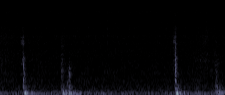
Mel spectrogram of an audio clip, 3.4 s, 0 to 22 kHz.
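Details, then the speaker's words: 2005 Ford F-150 Lariat 4WD: a few soft, spaced clicks and thumps as the transfer case shift motor moves to four-high; normal actuator operation, with the four-high light illuminating. "now if the cap if the camera will capture it or not but that's the transfer case actuator turning moving to clock to go to the four high position"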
